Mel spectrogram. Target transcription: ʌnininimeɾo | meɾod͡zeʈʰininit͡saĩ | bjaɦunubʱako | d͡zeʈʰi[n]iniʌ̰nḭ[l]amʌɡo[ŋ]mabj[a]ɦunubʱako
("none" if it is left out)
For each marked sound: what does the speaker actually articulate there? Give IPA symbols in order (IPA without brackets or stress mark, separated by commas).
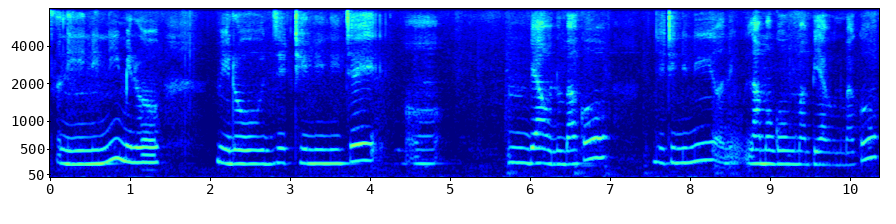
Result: n, l, ŋ, a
